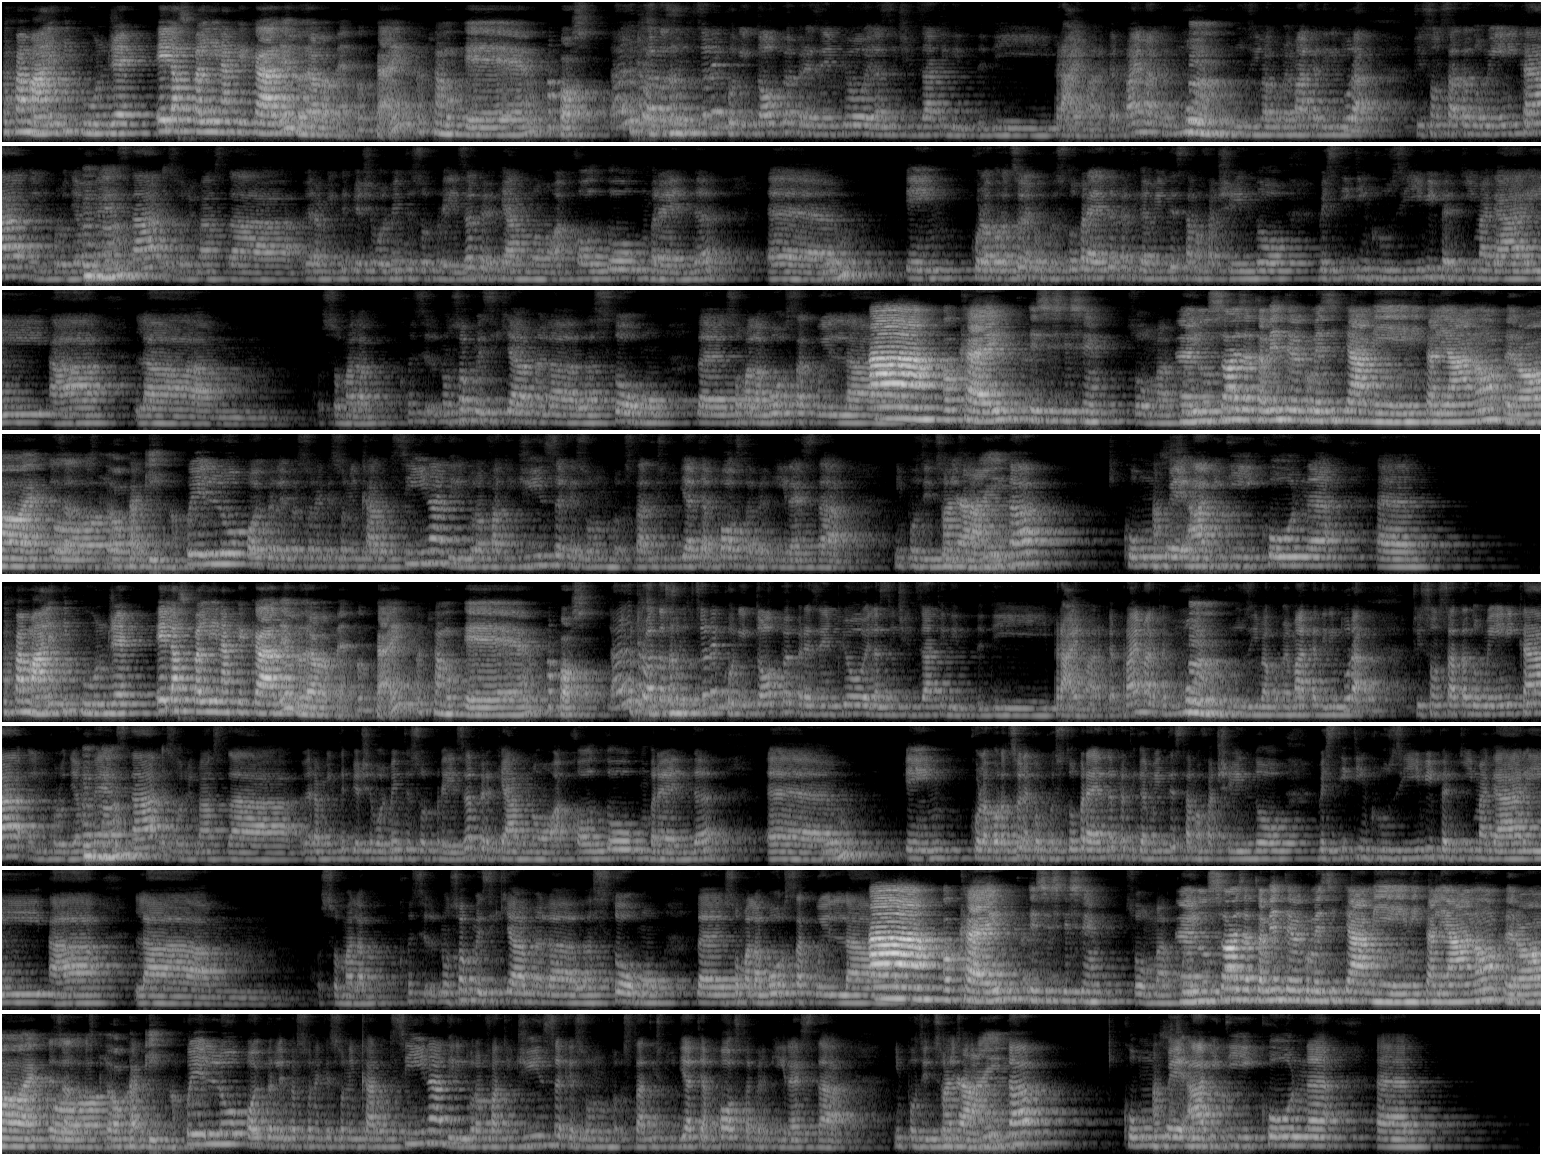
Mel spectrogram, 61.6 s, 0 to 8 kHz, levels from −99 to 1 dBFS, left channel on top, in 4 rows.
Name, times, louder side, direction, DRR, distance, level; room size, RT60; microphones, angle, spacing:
voice 1, 0.1-0.5 0.8-1.2 1.5-3.4 3.7-4.0 4.3-5.3 5.6-5.8 6.7-6.8 11.8-12.1 16.2-16.6 23.6-23.8 39.4-41.7 42.5-47.4 47.6-47.7 55.6-56.2 58.0-58.1, right 2 dB, 15° right, -2 dB, 0.4 m, -30 dB
voice 2, 6.1-13.6 14.1-22.5 23.0-28.2 28.5-31.7 32.1-33.4 33.9-34.5 35.0-37.3 37.7-39.8 41.0-41.3 42.1-43.1 46.6-47.6 48.0-54.5 55.1-56.5 57.4-59.5 59.9-60.3, right 1 dB, 70° right, 1 dB, 0.8 m, -42 dB
5.9 x 3.1 x 2.5 m, 1.1 s
head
